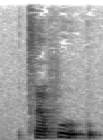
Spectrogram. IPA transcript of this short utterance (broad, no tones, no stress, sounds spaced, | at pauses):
t͡s ɐ̃ f u k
